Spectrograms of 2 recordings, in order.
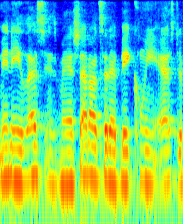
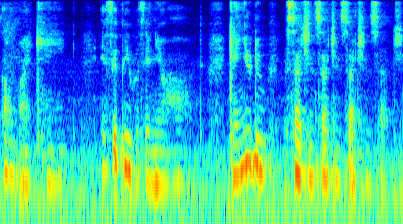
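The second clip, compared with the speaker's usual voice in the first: soft, hushed, pleading queen voice. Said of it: "She said".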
